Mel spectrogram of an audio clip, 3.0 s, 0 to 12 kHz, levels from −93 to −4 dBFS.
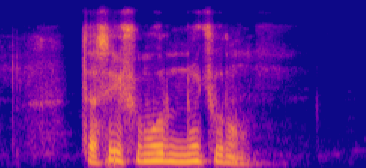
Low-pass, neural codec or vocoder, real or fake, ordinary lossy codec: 7.2 kHz; none; real; Opus, 32 kbps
